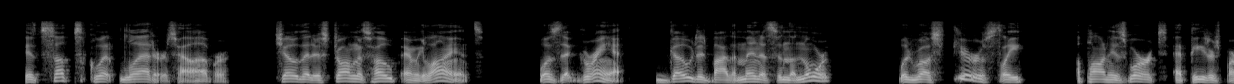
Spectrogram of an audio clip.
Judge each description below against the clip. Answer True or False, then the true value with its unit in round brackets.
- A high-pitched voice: False (115 Hz)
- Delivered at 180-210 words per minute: False (140 wpm)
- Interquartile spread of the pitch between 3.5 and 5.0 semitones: True (3.8 semitones)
